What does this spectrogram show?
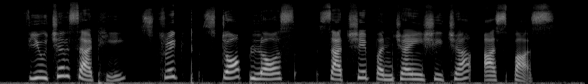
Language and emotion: Marathi, neutral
